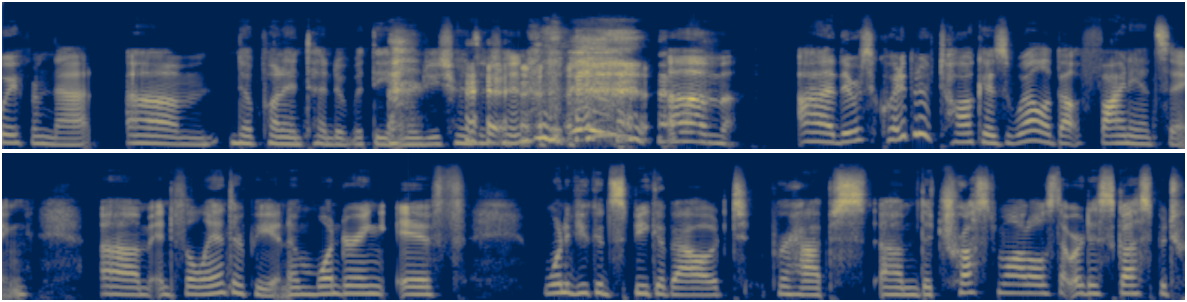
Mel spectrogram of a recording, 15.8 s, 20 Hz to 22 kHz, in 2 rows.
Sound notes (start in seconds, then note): 3.0 laugh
